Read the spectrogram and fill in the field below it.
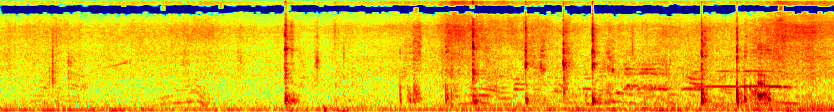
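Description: Beef sizzles in hot oil in a wok.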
